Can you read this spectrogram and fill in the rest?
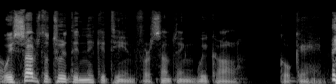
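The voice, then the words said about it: Put-on Mexican accent, sounding Italian. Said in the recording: “What the hell accent was that? ... That's my Mexican accent. ... that's a pretty darn good ... That was more Italian, I think.”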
